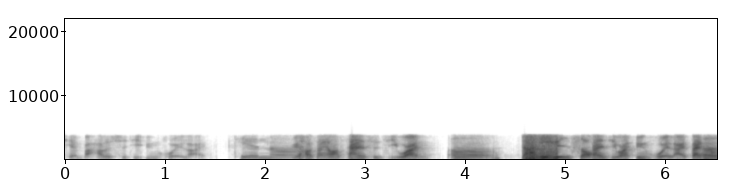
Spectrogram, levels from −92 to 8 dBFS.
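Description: A speech recording carried over a Bluetooth headset link, with the Bluetooth CVSD headset codec audible from start to finish. The coder sends a single up-or-down bit per sample and adapts its step, and the sound fits a 64 kbps CVSD stream. The line band runs from about 250 Hz to 3.7 kHz. Sibilants come out scratchy, loud bright passages smear where the step can't keep up, and a fine granular hiss sits under everything. On a spectrogram, energy stops hard near 3.7 kHz and thins out below 250 Hz, with a grainy noise floor across the band. At 2.34 s the microphone volume steps up by 8 dB, and at 3.36 s it steps up again by 3 dB. Each time, the call software raised the device's input gain in a single move, so the voice and the background noise jump together. On the waveform, the envelope shifts abruptly to a higher plateau at each point, and the spectrogram brightens uniformly across the whole band. 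From 4.58 to 4.96 s, bit errors on the Bluetooth voice link add a rushing, crackly texture. Roughly one bit in ten is flipped. Because every CVSD bit carries the same small step and the damage decays, there are no sharp clicks, only a broadband wash. It shows as a smeared noise band filling the spectrogram across those 0.38 s, and as fuzz riding on the waveform.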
